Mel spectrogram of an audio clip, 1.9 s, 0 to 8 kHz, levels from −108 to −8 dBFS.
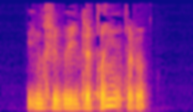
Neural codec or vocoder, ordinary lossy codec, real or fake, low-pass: autoencoder, 22.05 kHz, a latent of 192 numbers a frame, VITS, trained on one speaker; MP3, 32 kbps; fake; 7.2 kHz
